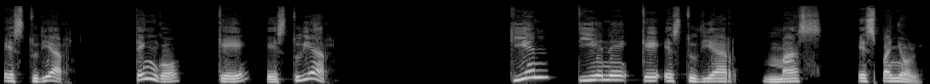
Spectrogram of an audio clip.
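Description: Very slow question-and-answer drill voice. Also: mid-range voice, big pitch swings, darkish tone, no room sound, clean studio sound. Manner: very slow, deliberate, asks then answers. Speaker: lesson drill speaker.

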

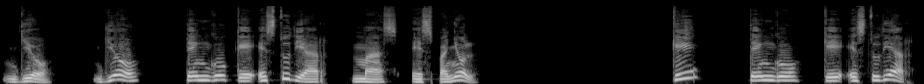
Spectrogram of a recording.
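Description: A speaker leading a question-and-answer language drill. The speaker asks each question, then answers it deliberately. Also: mid-range voice, animated, dark tone, no room sound, clean studio sound.

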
